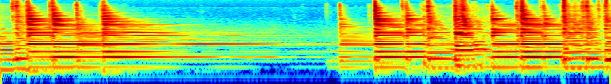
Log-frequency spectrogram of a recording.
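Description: Background music on plucked guitar: a chord rings out and fades over about three seconds, then picked notes start again.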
